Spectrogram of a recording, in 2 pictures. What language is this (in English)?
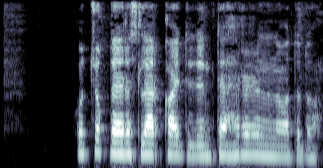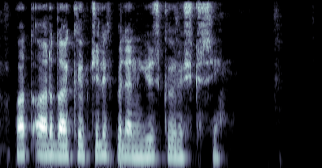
Uyghur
